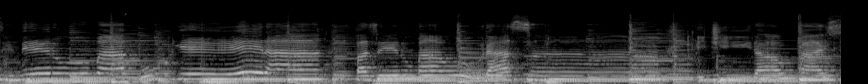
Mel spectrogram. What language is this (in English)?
Spanish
